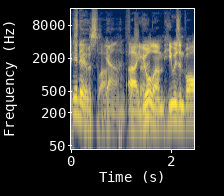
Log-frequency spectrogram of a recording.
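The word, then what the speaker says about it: Stanisław: And then finally, there was a cat by the name of Stanislaw Ulam, and that is how you say Stanislaw.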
